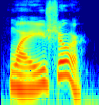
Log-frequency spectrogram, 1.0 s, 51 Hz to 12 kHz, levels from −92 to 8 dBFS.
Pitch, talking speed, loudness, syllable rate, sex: 160 Hz, 240 wpm, -15 LUFS, 6.9 syllables/s, male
